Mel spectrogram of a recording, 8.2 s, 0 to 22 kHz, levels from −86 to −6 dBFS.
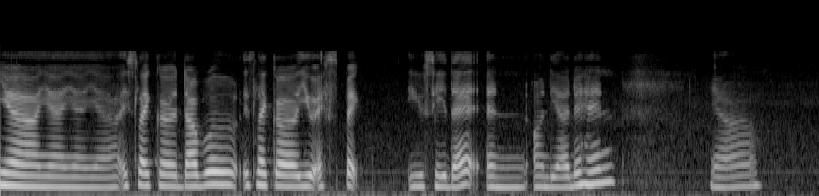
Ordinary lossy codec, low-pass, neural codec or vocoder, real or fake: none; 7.2 kHz; none; real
